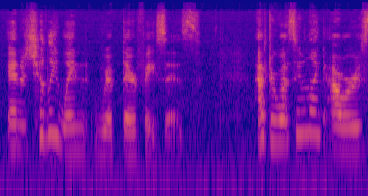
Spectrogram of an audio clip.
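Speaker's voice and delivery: ordinary delivery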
